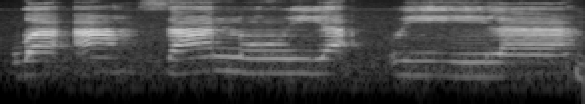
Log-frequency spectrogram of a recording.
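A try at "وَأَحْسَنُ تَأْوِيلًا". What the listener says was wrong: Titiknya di atas. Nu-nya pendekin.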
